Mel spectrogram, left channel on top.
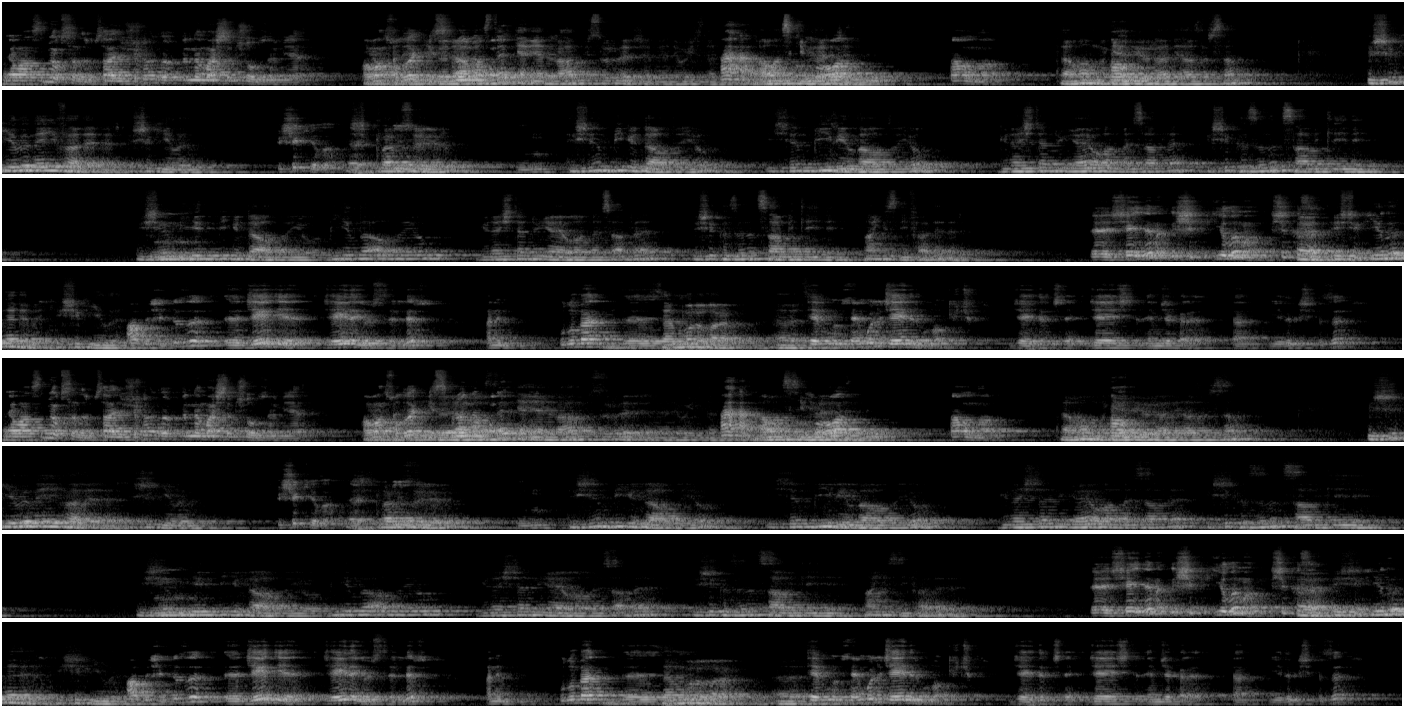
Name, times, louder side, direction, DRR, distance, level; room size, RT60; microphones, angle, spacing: voice 1, 0.0-3.1 3.6-5.0 7.2-8.8 9.5-10.0 11.1-11.3 16.8-18.2 19.2-19.4 29.5-30.0 38.9-41.2 41.9-42.0 43.3-46.3 46.9-47.3 47.6-49.0 50.1-51.8 52.1-54.1 54.4-55.5, equal, 10° right, 2 dB, 1.3 m, -30 dB
voice 2, 3.6-8.7 10.6-12.4 13.6-15.9 17.4-18.5 19.7-21.3 21.6-23.3 24.0-27.7 29.4-32.4 32.8-34.6 34.9-37.6 41.0-43.3 48.1-48.2 48.7-50.1, equal, 85° left, 0 dB, 3.5 m, -30 dB
22.0 x 9.7 x 2.5 m, 1.4 s
head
